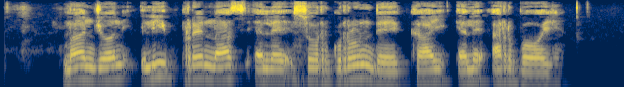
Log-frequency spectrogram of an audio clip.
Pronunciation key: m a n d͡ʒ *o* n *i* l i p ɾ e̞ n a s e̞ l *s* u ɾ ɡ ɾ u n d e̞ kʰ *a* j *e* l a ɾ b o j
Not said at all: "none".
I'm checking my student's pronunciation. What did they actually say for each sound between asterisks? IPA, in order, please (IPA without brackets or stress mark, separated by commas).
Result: o, i, s, a, e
